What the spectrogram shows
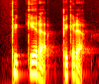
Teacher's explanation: we hear that t and it sound like a fast d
